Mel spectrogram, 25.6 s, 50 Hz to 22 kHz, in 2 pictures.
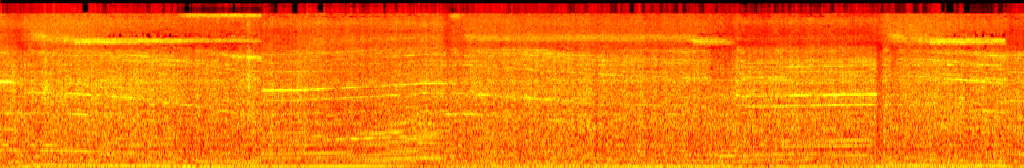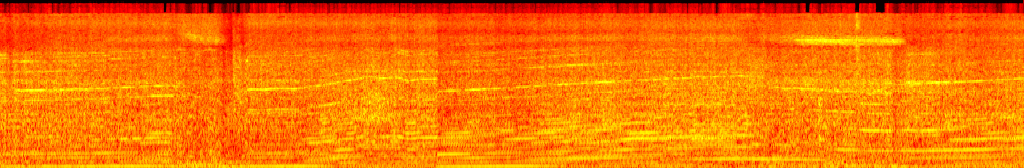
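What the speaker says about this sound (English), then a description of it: "here we've got an E92 M3 with a straight cut gear transmission that's supercharged and has the Greddy Type S sounds" A supercharged BMW E92 M3 with a straight-cut gear transmission and Greddy Type S exhaust drives past. A loud, continuous engine note rises and falls through the gears, with a whining tone layered over a steady rumble.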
